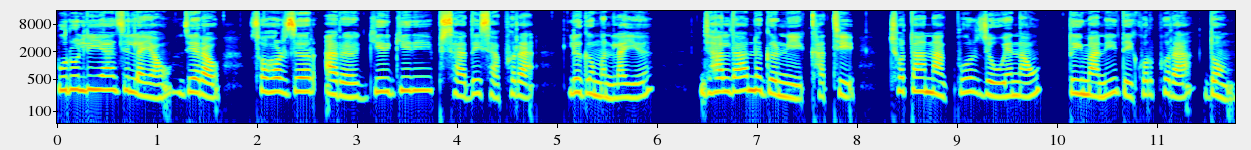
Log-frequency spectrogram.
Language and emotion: Bodo, neutral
